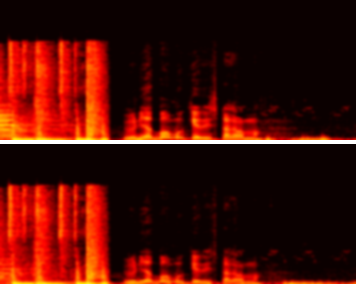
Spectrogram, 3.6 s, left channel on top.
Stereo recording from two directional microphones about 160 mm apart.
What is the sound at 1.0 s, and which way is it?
Speech, 15° left (ahead or behind).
